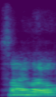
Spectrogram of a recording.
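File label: "silo", robot voice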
